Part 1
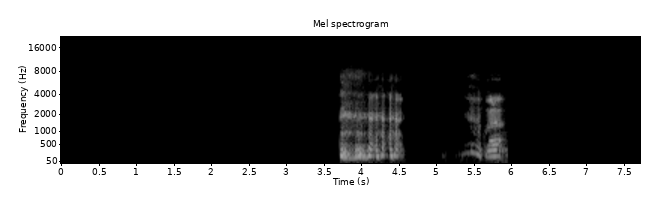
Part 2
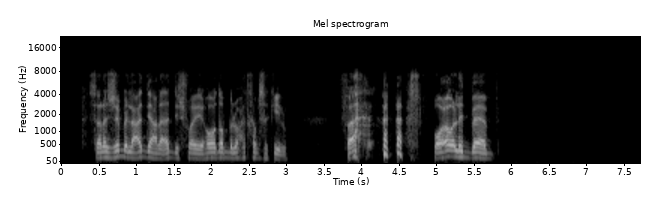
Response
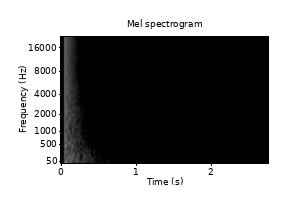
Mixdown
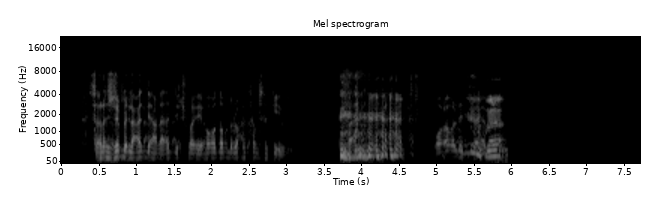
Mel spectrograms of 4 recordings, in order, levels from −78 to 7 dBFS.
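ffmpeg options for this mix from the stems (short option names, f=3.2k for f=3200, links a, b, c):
-filter_complex "[0:a]volume=-6dB[a];[1:a]agate=range=-33dB:threshold=-59dB:ratio=3:detection=peak,tremolo=f=40:d=0.919,volume=-1.5dB,afade=t=out:st=0.77:d=0.54:silence=0.223872,afade=t=out:st=4.19:d=0.74:silence=0.354813,asplit=3[b][c][d];[c]volume=-20dB[e];[d]apad=whole_len=340618[f];[a][f]sidechaincompress=threshold=-42dB:ratio=8:attack=16:release=812[g];[e]aecho=0:1:160:1[h];[g][b][h]amix=inputs=3:normalize=0,acrossover=split=150|3000[i][j][k];[j]acompressor=threshold=-43dB:ratio=4[l];[i][l][k]amix=inputs=3:normalize=0"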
